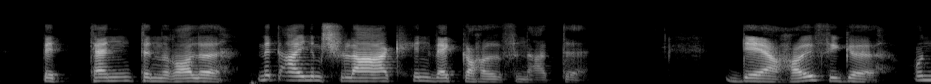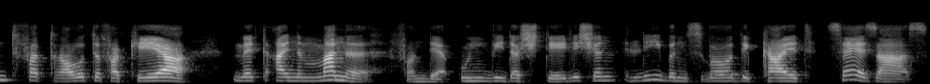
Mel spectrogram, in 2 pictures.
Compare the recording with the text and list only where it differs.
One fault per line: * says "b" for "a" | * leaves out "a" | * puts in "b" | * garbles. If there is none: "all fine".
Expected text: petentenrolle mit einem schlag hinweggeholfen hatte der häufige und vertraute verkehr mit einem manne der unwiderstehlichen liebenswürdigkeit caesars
* puts in "von"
